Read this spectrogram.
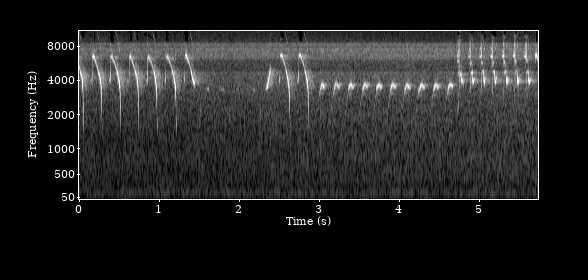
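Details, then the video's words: Kept white-headed munia delivering its canary-mimicking song: falling whistled swoops, a brief silence, more swoops running into a series of level high notes, then quick high ticking at the end. "burung emprit kaji gacor isian suara kenari"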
